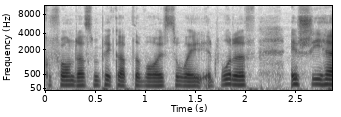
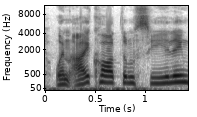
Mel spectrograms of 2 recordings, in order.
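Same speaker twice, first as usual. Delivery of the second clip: usual speaking voice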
